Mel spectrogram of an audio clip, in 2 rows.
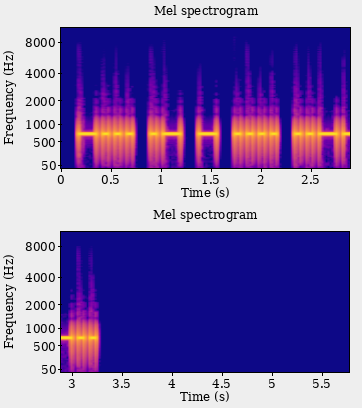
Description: Morse code, heard as a keyed tone, about 20 wpm, 700 Hz. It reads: BATH?
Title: Sentences from Top 1600 Words 20wpm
